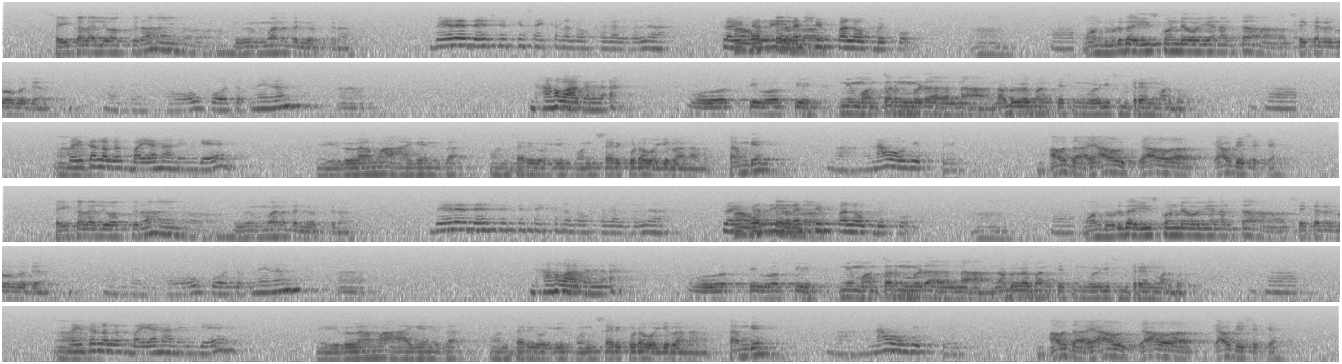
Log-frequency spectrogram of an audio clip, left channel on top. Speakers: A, in the centre; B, on the left.
A: ಸೈಕಲ್ ಅಲ್ಲಿ ಹೋಗ್ತೀರಾ ಏನು ನೀವ್ ವಿಮಾನದಲ್ಲಿ ಹೋಗ್ತೀರಾ
B: ಬೇರೆ ದೇಶಕ್ಕೆ ಸೈಕಲ್ಲ್ಲ ಹಕ್ಕ ಆಗಲ್ಲ ಅಲ್ಲ ಫ್ಲೈಟ್
A: ಹೋಗ್ತಾರಲ್ಲ
B: ಅಲ್ಲಿೇ ಇಲ್ಲ ಶಿಪ್ ಅಲ್ಲಿ ಹೋಗ್ಬೇಕು
A: ಹಾ
B: ಹ
A: ಒಂದ್ ಹುಡುಗ. ಈಸ್ ಹಕೊಂಡೆ ಹೋಗ್ಯಾನಂತ. ಸೈಕಲ್ ಅಲ್ಲಿ ಹೋಗೋದೇನು,
B: ಅದೇ ಅದೇ ಹೋಗ್ಬೋದು, ನೀನ
A: ಹಾ
B: ನಾವ್
A: ಹ
B: ಆಗಲ್ಲ
A: ಹೋಗ್ತಿವಿ, ಹೋಗ್ತಿವಿ ನಿ. ಮ್ಮ ಒಂತರನ್ ಬಿಡ ಅದ ನಾ ನಡುವೆ ಬಂದ್ ಕೇಸಿಂದ್ ಮುಣುಗಿಸಿ ಬಿಟ್ರೆ ಏನ್ ಮಾಡ್ಬೇಕ.
B: ಹಾ
A: ಹಾ
B: ಫ್ಲೈಟ್ ಅಲ್ಲಿ ಹೋಗಕ್ ಭಯನಾ ನಿನ್ಗೆ
A: ಇಲ್ಲಮ್ಮ ಹಾಗೇನಿಲ್ಲ. ಒಂದ್ಸರಿ
B: ಹ
A: ಹೋಗಿವಿ. ಒನ್ ಒಂದ್ಸರಿ ಕೂಡ ಹೋಗಿಲ್ಲ ನಾನು. ತಮ್ಗೆ
B: ಹ ಹಾ ನಾವವು ಹೋಗಿದೀವಿ.
A: ಹೌದಾ ಯಾವ ಯಾವ ಯಾವ ದೇಶಕ್ಕೆ.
